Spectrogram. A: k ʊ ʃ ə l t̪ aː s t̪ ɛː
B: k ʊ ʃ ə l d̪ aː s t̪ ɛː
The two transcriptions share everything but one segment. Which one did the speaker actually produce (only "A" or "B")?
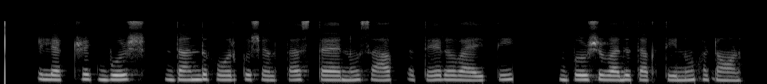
A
